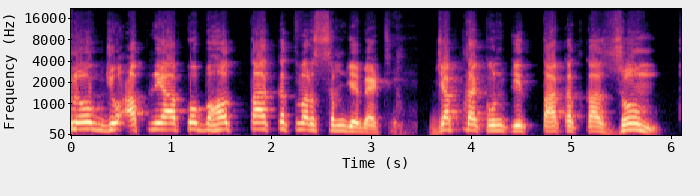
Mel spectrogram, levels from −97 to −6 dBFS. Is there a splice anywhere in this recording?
no; 0 cuts

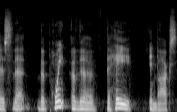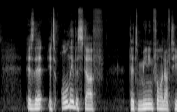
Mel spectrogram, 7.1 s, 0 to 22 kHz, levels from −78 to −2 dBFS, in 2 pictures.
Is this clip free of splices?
yes; 0 cuts

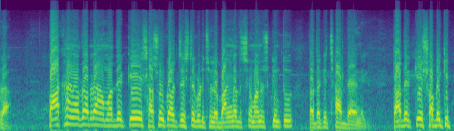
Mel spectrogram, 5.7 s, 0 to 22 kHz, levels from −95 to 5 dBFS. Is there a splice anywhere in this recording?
no; 0 cuts

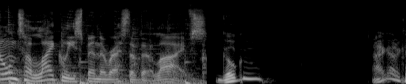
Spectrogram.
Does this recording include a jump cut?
yes; 1 cut; at 2.0 s

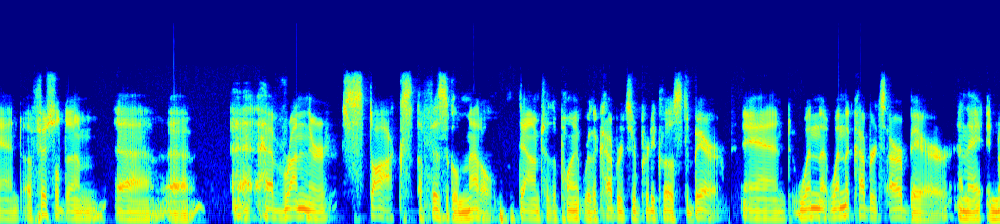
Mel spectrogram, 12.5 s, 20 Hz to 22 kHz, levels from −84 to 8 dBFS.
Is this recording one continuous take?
no; 1 cut; at 0.9 s

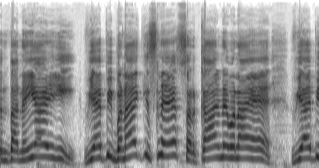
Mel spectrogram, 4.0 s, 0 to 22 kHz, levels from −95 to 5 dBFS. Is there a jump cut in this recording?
yes; 1 cut; at 0.9 s

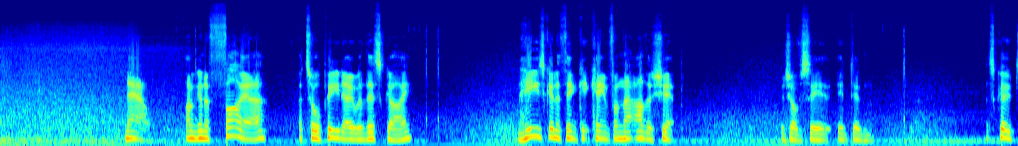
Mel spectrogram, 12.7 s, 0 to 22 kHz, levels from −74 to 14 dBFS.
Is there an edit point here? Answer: no; 0 cuts

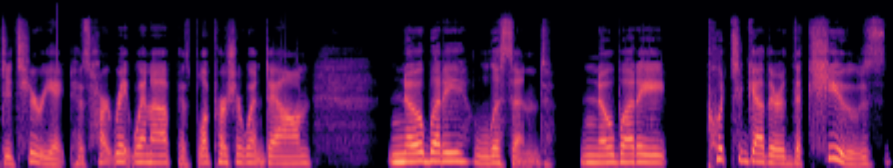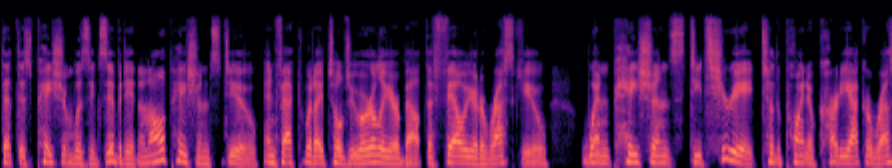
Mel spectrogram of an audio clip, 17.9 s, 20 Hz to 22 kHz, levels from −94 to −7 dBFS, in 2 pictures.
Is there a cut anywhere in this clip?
yes; 1 cut; at 11.5 s

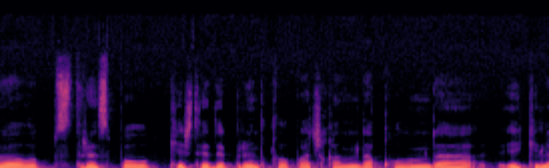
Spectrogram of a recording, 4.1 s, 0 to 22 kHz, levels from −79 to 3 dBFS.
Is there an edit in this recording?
yes; 1 cut; at 1.2 s

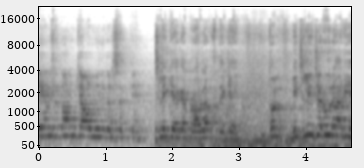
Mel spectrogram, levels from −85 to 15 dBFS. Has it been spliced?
yes; 1 cut; at 1.8 s

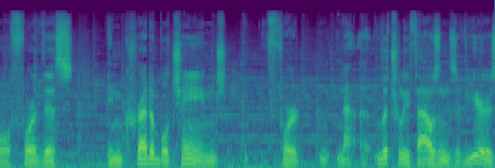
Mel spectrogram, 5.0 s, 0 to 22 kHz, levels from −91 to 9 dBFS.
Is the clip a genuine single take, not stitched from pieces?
yes; 0 cuts

